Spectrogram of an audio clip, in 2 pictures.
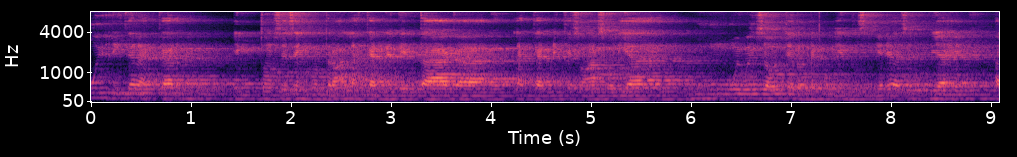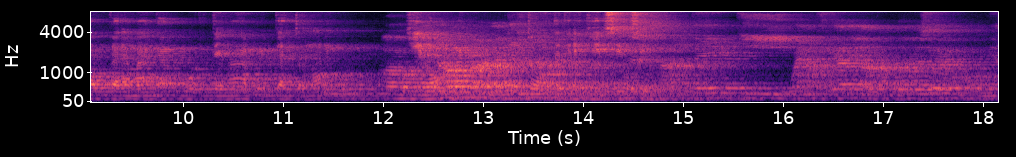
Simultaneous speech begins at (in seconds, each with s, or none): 12.2 s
